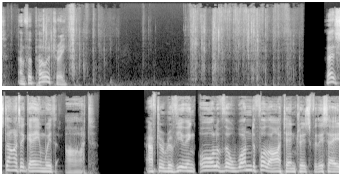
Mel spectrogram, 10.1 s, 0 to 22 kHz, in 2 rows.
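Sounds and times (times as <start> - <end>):
speech: 0.0 - 1.2, 4.8 - 6.5, 7.2 - 10.1
golden paper envelope crinkling and tearing open: 0.6 - 4.5.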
